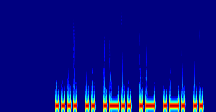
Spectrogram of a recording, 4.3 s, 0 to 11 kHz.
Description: Morse code, heard as a keyed tone, about 20 wpm, 700 Hz. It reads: HILARI
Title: Build A Word - 3 Letters At A Time - 9-Letter Words - 20wpm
